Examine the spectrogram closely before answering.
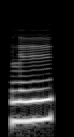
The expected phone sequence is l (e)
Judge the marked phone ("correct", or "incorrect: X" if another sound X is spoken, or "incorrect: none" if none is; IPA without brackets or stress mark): correct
